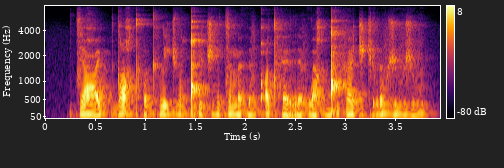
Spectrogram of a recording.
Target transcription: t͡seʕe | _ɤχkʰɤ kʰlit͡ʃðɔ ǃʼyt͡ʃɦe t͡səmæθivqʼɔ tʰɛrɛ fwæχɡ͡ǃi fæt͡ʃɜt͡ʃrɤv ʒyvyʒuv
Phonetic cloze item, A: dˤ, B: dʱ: A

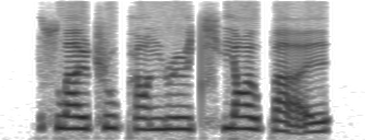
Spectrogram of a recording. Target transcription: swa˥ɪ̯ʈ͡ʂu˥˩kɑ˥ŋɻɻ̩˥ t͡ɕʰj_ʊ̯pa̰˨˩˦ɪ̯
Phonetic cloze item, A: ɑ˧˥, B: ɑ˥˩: B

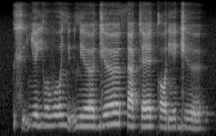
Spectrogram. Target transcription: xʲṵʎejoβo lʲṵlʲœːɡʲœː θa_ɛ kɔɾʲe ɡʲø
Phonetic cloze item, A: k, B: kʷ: A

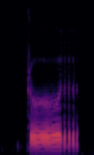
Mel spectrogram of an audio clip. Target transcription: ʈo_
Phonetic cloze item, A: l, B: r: B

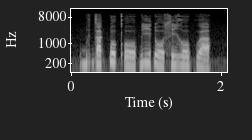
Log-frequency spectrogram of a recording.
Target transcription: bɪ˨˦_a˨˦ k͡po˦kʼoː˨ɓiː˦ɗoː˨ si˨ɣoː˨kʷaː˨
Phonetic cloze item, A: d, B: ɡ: B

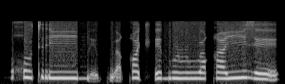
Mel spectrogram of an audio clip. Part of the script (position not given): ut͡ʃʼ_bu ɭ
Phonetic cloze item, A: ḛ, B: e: B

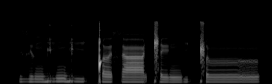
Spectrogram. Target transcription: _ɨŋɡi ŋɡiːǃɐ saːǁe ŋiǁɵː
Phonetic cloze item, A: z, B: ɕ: A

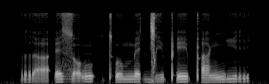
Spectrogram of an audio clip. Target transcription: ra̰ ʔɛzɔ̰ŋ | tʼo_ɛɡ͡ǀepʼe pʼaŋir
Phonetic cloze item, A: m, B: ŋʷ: A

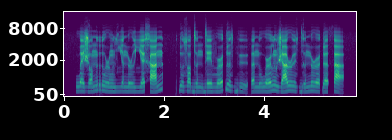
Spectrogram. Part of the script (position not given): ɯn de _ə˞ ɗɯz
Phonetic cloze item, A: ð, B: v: B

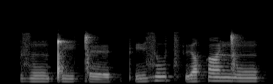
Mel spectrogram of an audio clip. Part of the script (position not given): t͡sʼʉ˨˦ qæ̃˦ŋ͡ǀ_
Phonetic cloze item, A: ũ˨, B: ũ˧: B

